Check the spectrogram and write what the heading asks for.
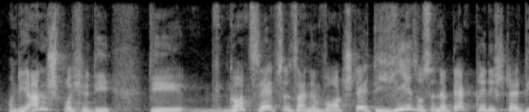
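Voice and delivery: fervent preaching. Acted. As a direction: press the hard demand home. Preacher quoting the Sermon on the Mount.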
